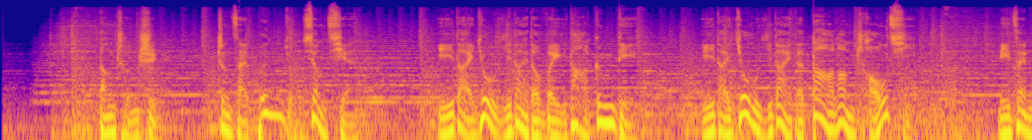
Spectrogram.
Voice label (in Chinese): 专题广告深沉力量; 保利地产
